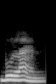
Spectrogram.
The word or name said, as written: bulan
